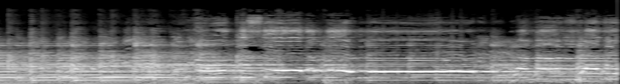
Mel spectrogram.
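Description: A man singing, holding one long note through the middle, over his own acoustic guitar playing.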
